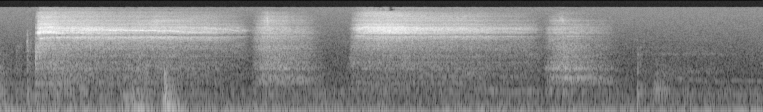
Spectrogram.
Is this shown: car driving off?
no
